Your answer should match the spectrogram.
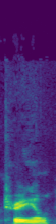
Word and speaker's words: Toriyama: Yeah, so but yeah, you know, just we forgot to mention him last week, but rest in peace, Akira Toriyama. Did I say it right? Toriyama. – Yeah, Kiratoriyama.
